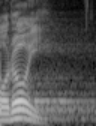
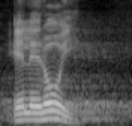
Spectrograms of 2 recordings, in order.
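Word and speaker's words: El Roi: elroy el elroy o oroy el heroy se puede decir de las dos maneras porque no sabemos bien la pronunciación hebrea el heroy o el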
